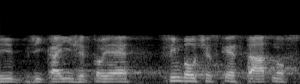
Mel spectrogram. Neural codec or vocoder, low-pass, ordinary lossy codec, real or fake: codec, 16 kHz in and 24 kHz out, 2.2 kbps, FireRedTTS-2 codec; 7.2 kHz; AAC, 16 kbps; fake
